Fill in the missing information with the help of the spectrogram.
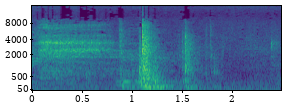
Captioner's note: sighs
